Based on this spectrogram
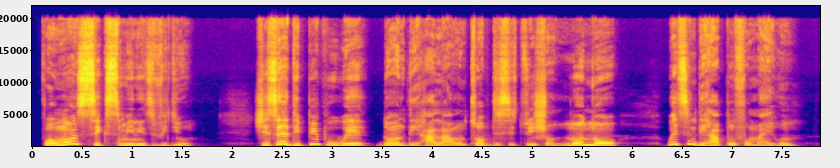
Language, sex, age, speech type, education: Nigerian Pidgin, female, 15-29, spontaneous, tertiary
